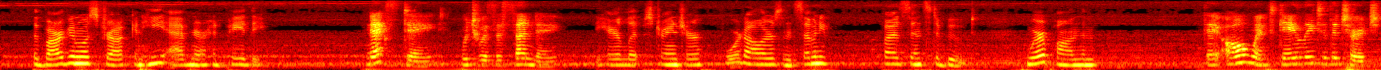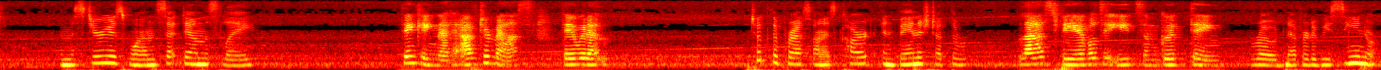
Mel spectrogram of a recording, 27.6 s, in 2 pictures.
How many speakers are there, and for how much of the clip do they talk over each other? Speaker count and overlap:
two, no overlap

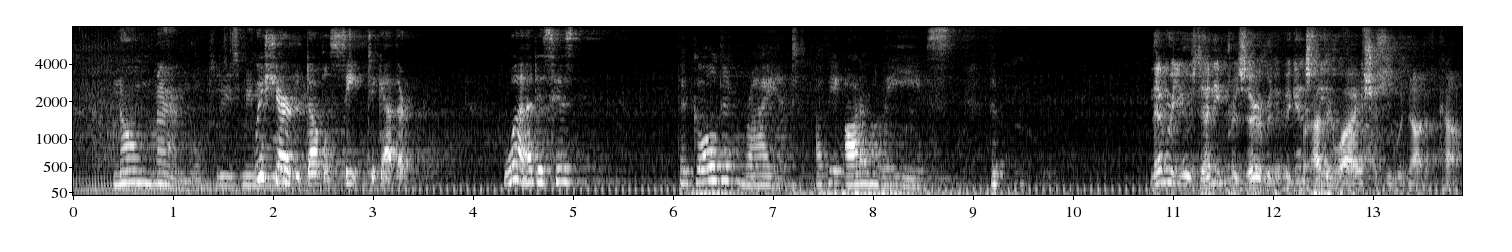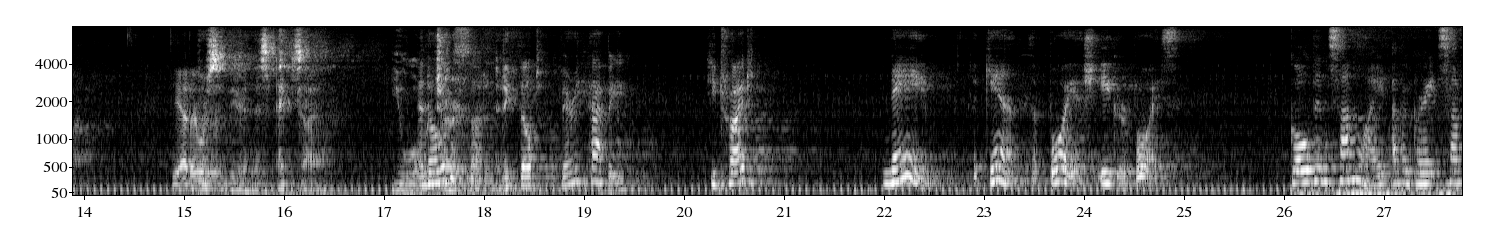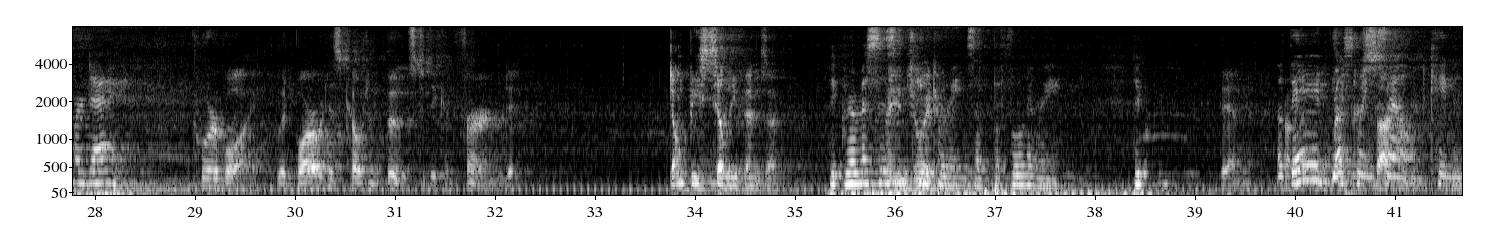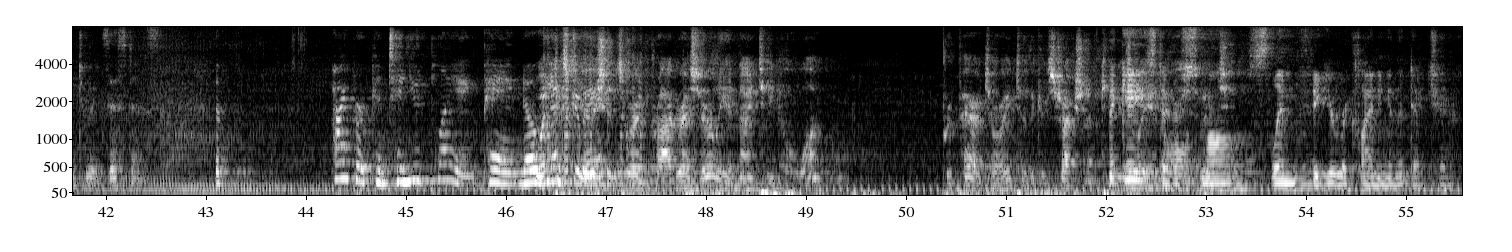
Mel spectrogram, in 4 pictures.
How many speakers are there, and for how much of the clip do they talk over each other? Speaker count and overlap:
seven, about 14%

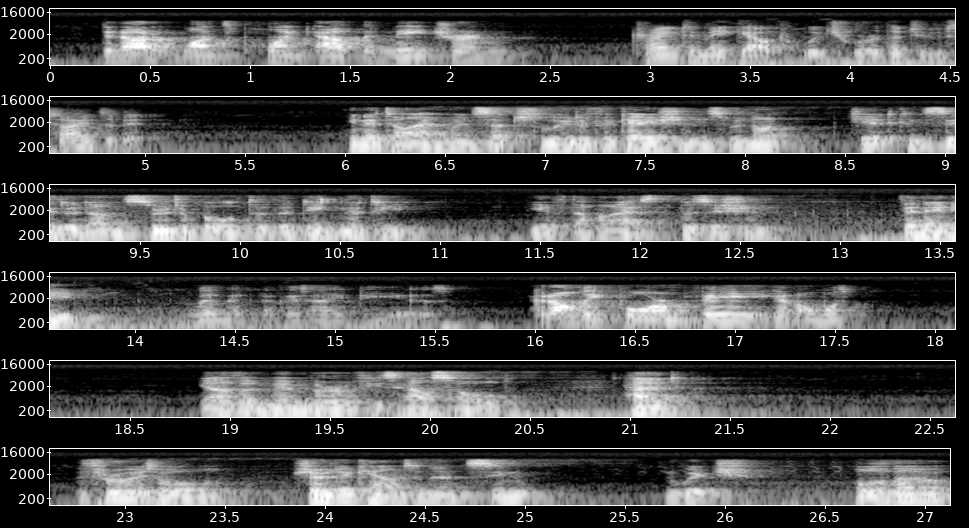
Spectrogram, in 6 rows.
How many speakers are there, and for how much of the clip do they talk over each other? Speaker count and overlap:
three, no overlap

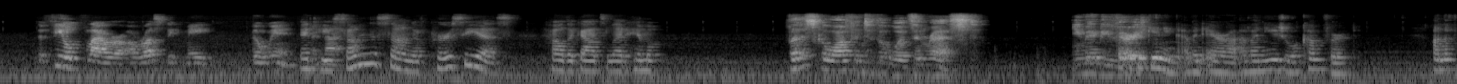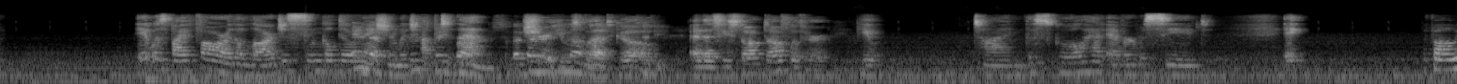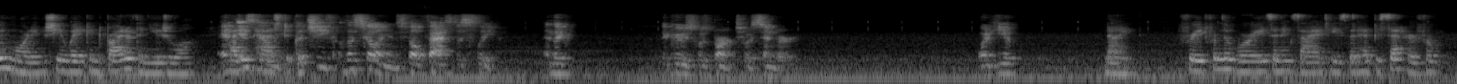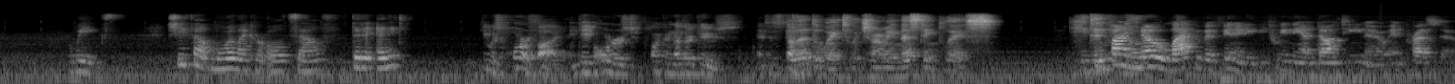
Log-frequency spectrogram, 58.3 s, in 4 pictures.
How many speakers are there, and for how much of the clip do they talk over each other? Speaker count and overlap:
six, about 10%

